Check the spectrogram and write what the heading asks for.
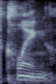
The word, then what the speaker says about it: Kling: caring nonetheless uh cling no no it's cling uh like clinging to a ledge only it's spelled with a K so cling AI I'll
